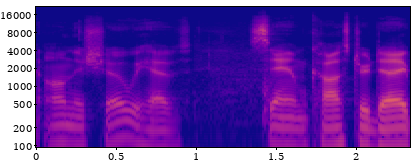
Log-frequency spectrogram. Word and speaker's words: Sam Coster: Today on the show, we have Sam Coster. Did I pronounce that right?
